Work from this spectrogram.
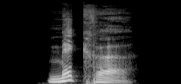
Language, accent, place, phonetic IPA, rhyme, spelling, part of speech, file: German, Germany, Berlin, [ˈmɛkʁə], -ɛkʁə, meckre, verb, De-meckre.ogg
- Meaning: inflection of meckern: 1. first-person singular present 2. first/third-person singular subjunctive I 3. singular imperative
